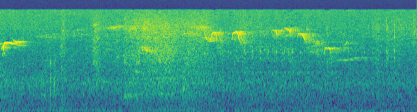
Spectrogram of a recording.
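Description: Faint outdoor ambience with birds chirping: a few short, high chirps falling in pitch in the middle of the stretch.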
